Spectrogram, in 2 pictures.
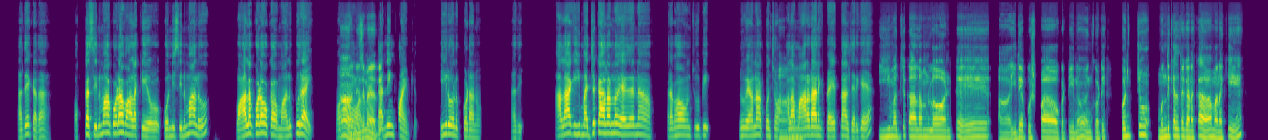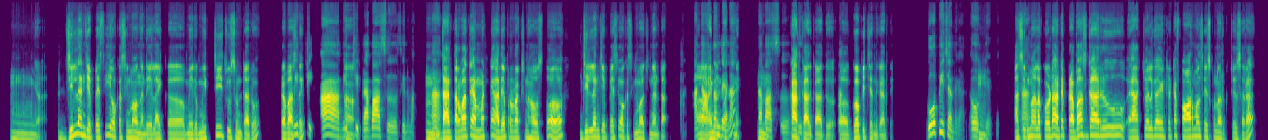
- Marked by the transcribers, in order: in English: "టర్నింగ్"; tapping; in English: "లైక్"; in English: "ప్రొడక్షన్ హౌస్‌తో"; in English: "ఐ మీన్"; in English: "యాక్చువల్‌గా"; in English: "ఫార్మల్స్"
- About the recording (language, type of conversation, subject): Telugu, podcast, ఏ సినిమా పాత్ర మీ స్టైల్‌ను మార్చింది?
